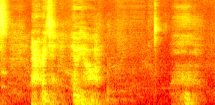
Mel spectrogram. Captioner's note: breathily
